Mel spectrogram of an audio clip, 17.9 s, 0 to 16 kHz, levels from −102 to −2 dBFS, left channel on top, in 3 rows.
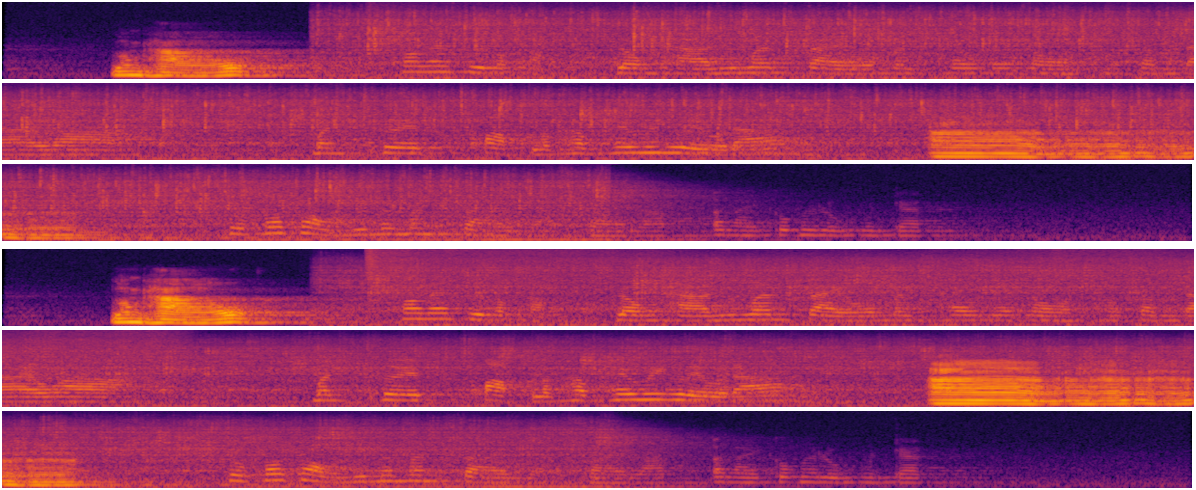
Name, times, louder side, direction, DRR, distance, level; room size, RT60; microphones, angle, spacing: voice 1, 0.5-1.3 10.6-12.3, right 5 dB, 80° right, 13 dB, 0.8 m, -27 dB
Rain, 1.5-15.0, left 2 dB, 55° left, 4.2 m, -41 dB
sound 1, 1.5-7.5, right 8 dB, 40° right, 2.5 m, -49 dB
voice 2, 2.0-6.6 7.5-8.1 8.4-10.1 11.6-16.5, right 2 dB, 15° right, 6 dB, 1.1 m, -42 dB
26.0 x 22.0 x 9.3 m, 2.3 s
head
